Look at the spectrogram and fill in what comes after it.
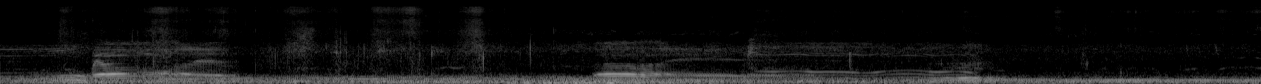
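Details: Cow mooing in a compilation of cows eating grass: two long, wavering harmonic moos rise and fall, the first near one second and the second around six seconds, over a steady low rumbling background.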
